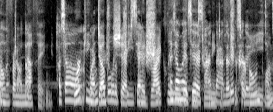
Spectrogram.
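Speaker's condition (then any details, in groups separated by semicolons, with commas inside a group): No condition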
